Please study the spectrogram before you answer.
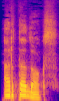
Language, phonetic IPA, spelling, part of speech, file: Russian, [ɐrtɐˈdoks], ортодокс, noun, Ru-ортодокс.ogg
- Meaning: 1. person with orthodox views 2. Orthodox Jew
